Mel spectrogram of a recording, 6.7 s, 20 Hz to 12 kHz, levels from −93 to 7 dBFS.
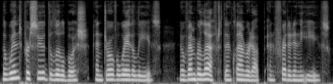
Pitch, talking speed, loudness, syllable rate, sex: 195 Hz, 190 wpm, -16 LUFS, 5.4 syllables/s, female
